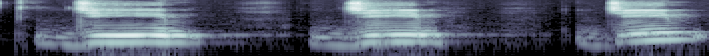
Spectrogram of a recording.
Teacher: جیم جیم کہا جائے تو زبان کا درمیانی جو حصہ ہے وہ اوپر کے تالو سے لگ رہا ہے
